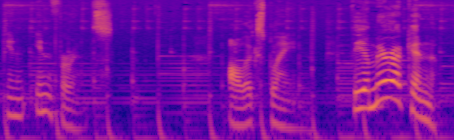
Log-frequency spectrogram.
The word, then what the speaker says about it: inference: exploration of common scientific terms today's word is inference an inference is some kind of opinion or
